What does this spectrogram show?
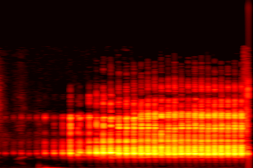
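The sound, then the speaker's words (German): A frog-croak ringtone: a rapid, steady train of bright, pulsing croaks that grows louder and holds at a high, buzzy pitch, following a brief low thump at the start. “Aber da war daneben war einer, der hatte diesen Sound.”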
